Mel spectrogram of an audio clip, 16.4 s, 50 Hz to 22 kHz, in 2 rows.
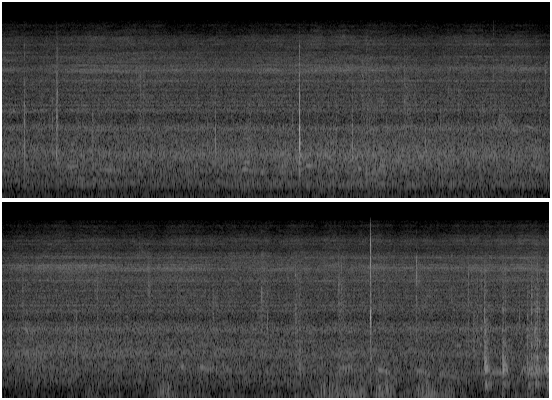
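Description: Faint steady hiss of steam escaping from an LNER J27 steam locomotive, with two sharp clicks, one about four seconds in and one near the end.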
